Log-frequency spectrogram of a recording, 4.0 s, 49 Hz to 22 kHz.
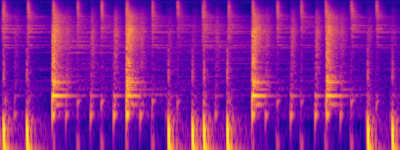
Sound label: FUNKY, Funk Groove Drumloops; USB Soundscan vol.38; AKAI; 90 s Sample CDs; 120 FUNKY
